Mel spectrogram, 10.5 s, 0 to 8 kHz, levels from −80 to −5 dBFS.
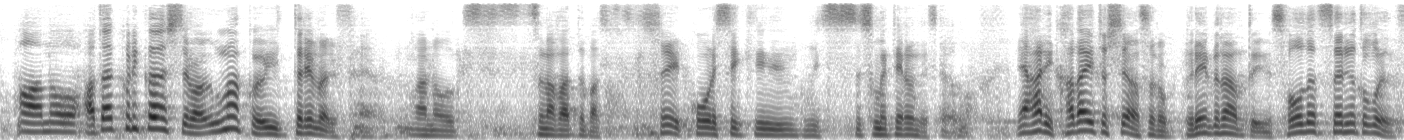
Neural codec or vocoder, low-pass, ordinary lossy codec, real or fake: codec, 16 kHz, 1 kbps, FunCodec, trained on Chinese and English, 50 frames a second; 7.2 kHz; MP3, 64 kbps; fake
